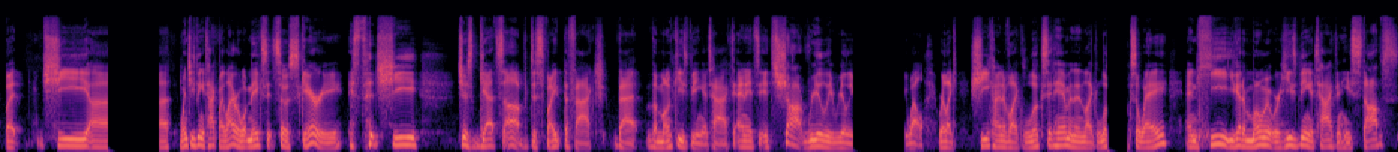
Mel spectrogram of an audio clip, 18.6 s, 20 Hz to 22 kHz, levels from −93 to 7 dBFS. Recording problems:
audio freezing; at 1.5 s for 0.5 s, at 11 s for 0.5 s and at 15 s

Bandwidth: 14.5 kHz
